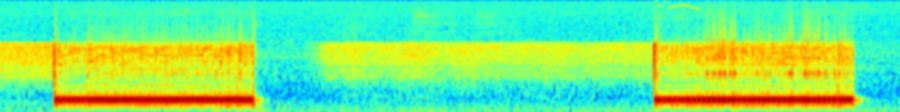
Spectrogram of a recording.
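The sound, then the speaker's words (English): Telephone ringing tones from a video game phone call that goes to voicemail. Two long, steady, loud ring tones are separated by a quiet stretch of low hum, with no voices. “He gets a voicemail, very angry.”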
